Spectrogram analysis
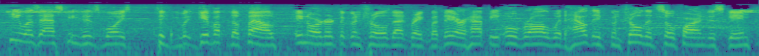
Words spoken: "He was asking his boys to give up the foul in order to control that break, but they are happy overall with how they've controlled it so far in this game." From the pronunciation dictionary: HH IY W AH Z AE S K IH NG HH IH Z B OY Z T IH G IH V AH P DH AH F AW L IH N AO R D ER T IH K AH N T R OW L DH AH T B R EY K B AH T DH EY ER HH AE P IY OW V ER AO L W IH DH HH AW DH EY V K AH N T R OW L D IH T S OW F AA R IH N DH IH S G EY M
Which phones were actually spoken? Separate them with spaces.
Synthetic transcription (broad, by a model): HH IY W AH Z AE S K IH NG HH IH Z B OY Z T IH G IH V AH P DH AH F AW L IH N AO R D ER T IH K AH N T R OW L DH AH T B R EY K B AH T DH EY ER HH AE P IY OW V ER AO L W IH DH HH AW DH EY V K AH N T R OW L D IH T S OW F AA R IH N DH IH S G EY M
